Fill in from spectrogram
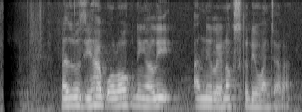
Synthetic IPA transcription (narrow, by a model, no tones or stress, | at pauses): nasbəs̬iɦapɔlɔɦɔk̚niŋalianilɛnɔkskərdiwaɲt͡ʃaɾa̰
